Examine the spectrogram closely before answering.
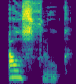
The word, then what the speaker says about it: Ausflug: And similar to what we've already had, if it's at the end of a word or a syllable, it sounds more like an English K. Ausflug, Anzug, Mag. It's not a proper K, it's more in that direction.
